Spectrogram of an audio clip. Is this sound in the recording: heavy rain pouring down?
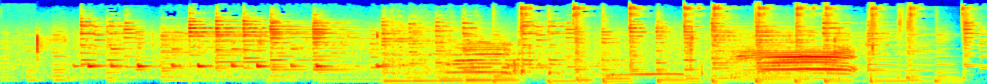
no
